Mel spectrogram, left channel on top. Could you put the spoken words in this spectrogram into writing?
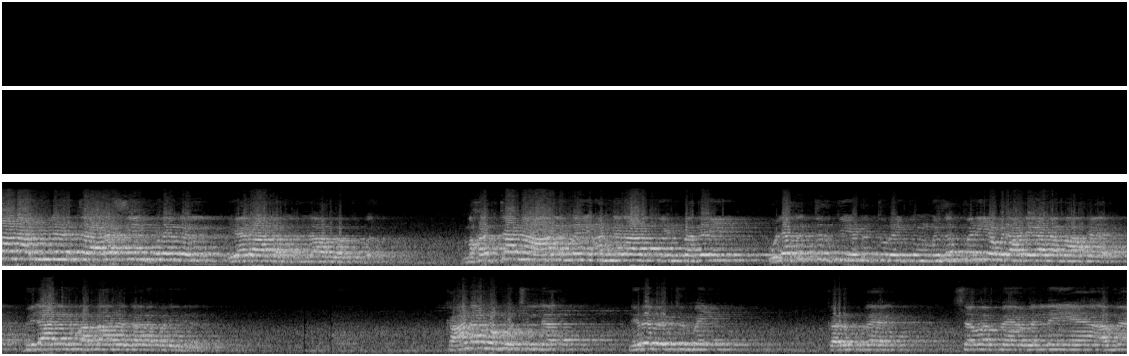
முன்னெடுத்த அரசியல் குணங்கள் ஏராளம். அல்லாஹ் அக்பர். மகத்தான ஆளுமை அன்னதார் என்பதை உலகத்திற்கு எடுத்துரைக்கும் மிகப்பெரிய ஒரு அடையாளமாக பிலாலின் வரலாறு காணப்படுகிறது. காணாம போச்சுங்க நிறைவேற்றுமை, கருப்ப செவப்ப வெள்ளைய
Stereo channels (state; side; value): silent; left; digital silence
